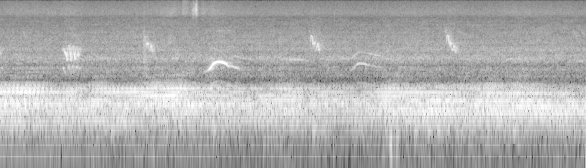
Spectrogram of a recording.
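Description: Wild birds calling: a short high chirp repeated every second or so, and a louder rising-and-falling call a little before halfway.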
